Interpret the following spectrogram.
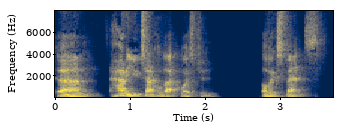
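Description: A man's voice: mid-range voice, unhurried, a bit bright. A British man hosting an interview, casual and chatty with lots of fillers. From Britain. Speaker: podcast host. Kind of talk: conversational interview. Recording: roomy, slightly distant mic.

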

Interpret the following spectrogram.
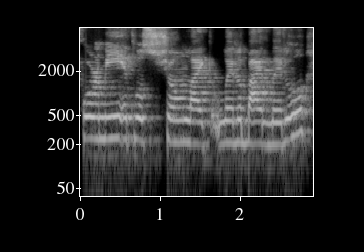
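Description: A woman in her forties from the Czech Republic with a Czech accent, a podcast guest talking earnestly and warmly about her life, using many fillers. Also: medium pitch, flat delivery, measured pace, reverberant, poor audio. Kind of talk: casual interview chat.

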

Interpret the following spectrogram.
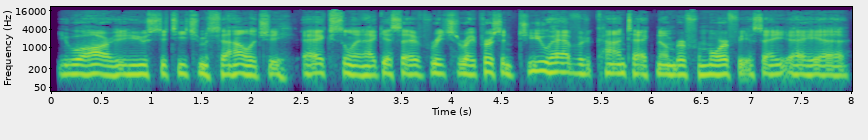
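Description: A man with a gravelly, creaky voice, recorded close and dry. He hosts a bedtime show, rambling in a soothing, improvised way. His sentences stumble, restart and wander off into gentle tangents. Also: medium pitch, level tone, moderate pace, hardly any pauses, no echo. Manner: meandering, stammering, with repeated false starts and tangents; lulling, soothing delivery. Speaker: host of a bedtime sleep podcast.

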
